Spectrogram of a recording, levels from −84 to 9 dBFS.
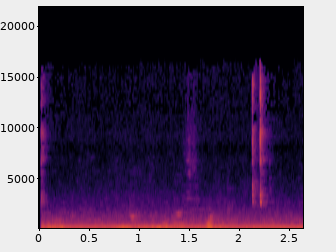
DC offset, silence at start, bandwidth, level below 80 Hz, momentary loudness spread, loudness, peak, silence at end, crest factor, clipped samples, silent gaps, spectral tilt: under 0.1%; 0 s; 16.5 kHz; -40 dBFS; 3 LU; -34 LUFS; -10 dBFS; 0 s; 24 dB; under 0.1%; none; -5.5 dB/octave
